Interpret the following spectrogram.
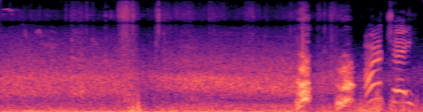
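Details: Dog at a training and boarding kennels in the Worcestershire countryside, England, giving a few sharp, rising yelps near the end. A person speaks softly throughout, with low background rumble.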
